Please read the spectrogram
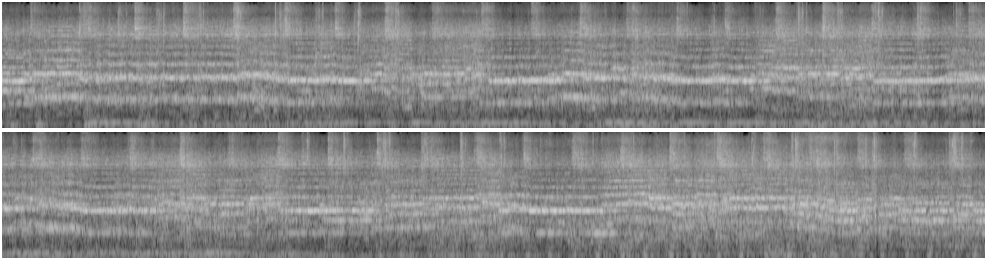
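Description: Temple procession music, a wavering high melody over a steady low drone, with a crowd shouting and cheering.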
